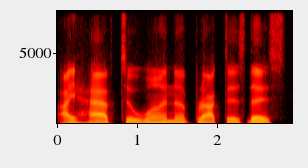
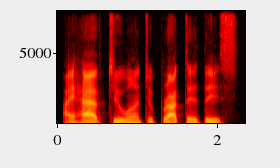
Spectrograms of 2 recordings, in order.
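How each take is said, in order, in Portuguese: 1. 'Want' e 'to' se juntam e viram 'wanna'. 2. 'Want' e 'to' são pronunciados como palavras separadas.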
